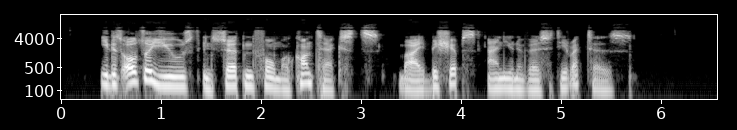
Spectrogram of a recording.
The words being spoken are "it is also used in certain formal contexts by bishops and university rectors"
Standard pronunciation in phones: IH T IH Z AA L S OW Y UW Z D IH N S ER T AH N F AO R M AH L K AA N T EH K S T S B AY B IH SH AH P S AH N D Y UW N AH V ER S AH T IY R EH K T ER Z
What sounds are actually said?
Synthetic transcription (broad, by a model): IH T IH Z AA L S OW Y UW Z D IH N S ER T N F AO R M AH L K AA N T EH K S T S B AY B IH SH AH P S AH N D Y UW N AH V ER S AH T IY R EH K T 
